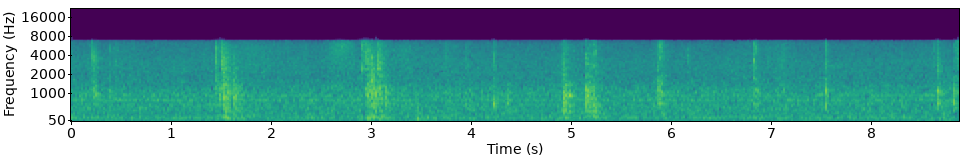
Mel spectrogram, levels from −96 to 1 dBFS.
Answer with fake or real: real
